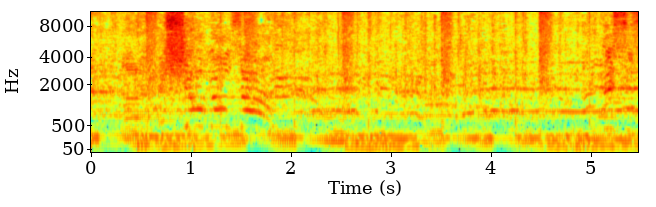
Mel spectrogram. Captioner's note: Aplauze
